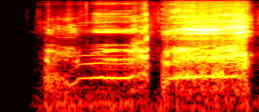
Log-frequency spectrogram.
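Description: Wild boar giving two drawn-out, strained squealing cries, each over a second long, with a brief break between them and no other sounds.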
